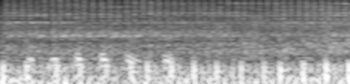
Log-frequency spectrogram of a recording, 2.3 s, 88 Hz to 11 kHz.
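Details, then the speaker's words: 1979 Yamaha QT50 moped abandoned about 35 years, new battery and carburetor, running wide open: uneven two-stroke putter stumbling and sagging instead of revving cleanly; owner suspects flooded or lean, needs tuning. Engine bogging. "and that's exactly how she sounds when she runs down when you got her wide open you here now she's probably needing some toning you know she feels sounds like she's bogging down maybe flooded maybe lean"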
